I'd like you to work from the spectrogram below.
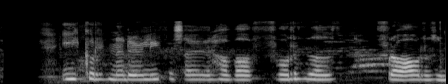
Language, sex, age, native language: Icelandic, male, 13, Icelandic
